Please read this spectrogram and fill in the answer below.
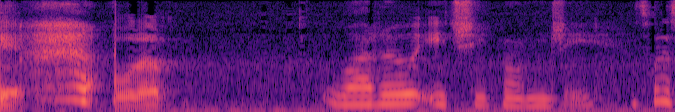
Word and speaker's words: Wado Ichimonji: Wado Ichimonji.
